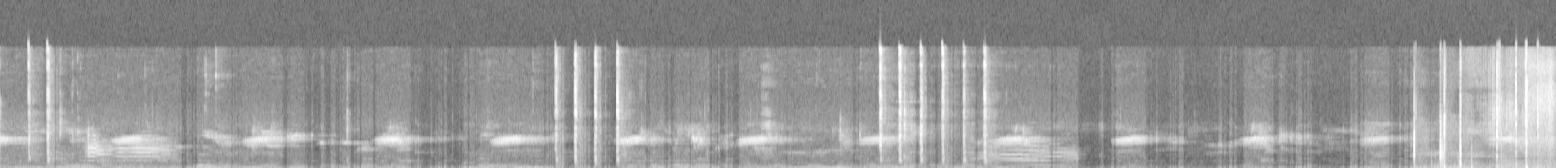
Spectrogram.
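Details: A cat perched on a tree stump in the evening lets out two short, wavering meows several seconds apart. Repetitive high-pitched chirps from the surroundings continue throughout, and clicking and rustling noises appear, loudest near the end.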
